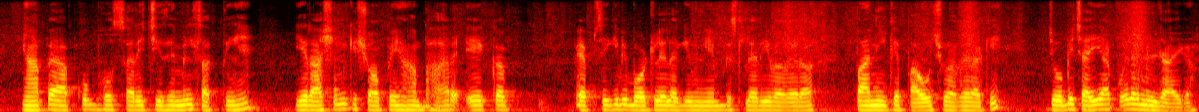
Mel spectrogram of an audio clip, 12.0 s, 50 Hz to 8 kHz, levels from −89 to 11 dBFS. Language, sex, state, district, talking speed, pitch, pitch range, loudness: Hindi, male, Jharkhand, Jamtara, 190 wpm, 115 Hz, 115-125 Hz, -18 LUFS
